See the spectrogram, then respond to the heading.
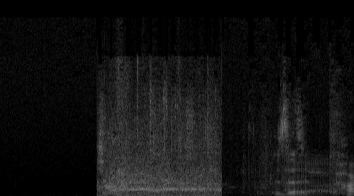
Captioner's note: creatures growling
